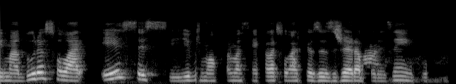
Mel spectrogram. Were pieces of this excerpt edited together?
yes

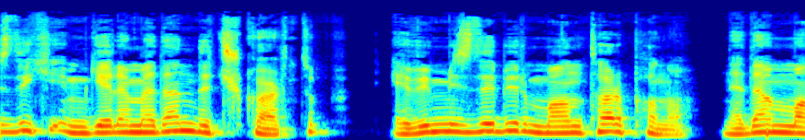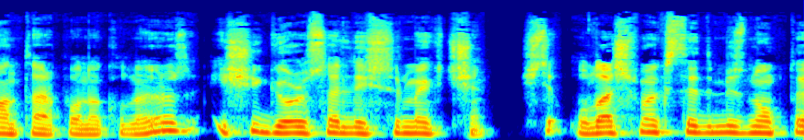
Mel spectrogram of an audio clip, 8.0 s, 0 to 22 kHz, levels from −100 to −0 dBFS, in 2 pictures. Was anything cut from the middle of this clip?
no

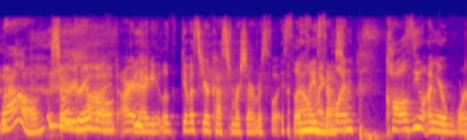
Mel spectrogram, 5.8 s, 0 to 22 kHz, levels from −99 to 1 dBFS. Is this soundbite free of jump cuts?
yes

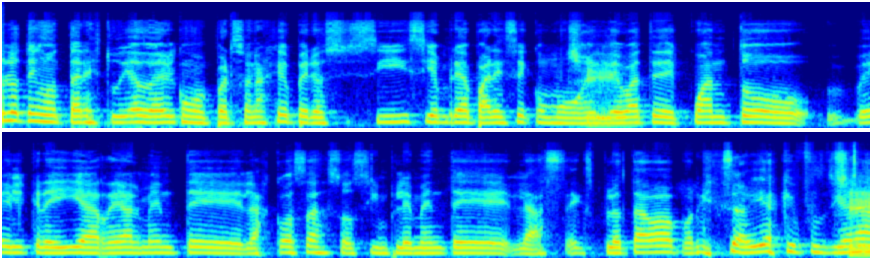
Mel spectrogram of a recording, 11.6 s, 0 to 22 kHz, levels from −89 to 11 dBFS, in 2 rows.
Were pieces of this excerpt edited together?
no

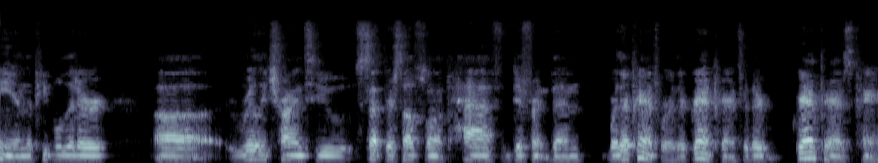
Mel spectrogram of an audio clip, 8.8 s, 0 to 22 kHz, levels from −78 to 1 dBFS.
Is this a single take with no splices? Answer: yes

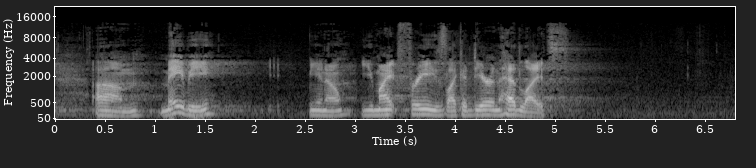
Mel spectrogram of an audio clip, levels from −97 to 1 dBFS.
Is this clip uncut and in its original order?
no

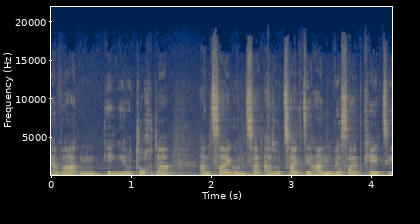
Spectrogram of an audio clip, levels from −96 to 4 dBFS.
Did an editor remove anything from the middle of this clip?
no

